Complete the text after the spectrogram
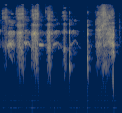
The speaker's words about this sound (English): I'm trying to hold a cough in because I don't want y'all.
